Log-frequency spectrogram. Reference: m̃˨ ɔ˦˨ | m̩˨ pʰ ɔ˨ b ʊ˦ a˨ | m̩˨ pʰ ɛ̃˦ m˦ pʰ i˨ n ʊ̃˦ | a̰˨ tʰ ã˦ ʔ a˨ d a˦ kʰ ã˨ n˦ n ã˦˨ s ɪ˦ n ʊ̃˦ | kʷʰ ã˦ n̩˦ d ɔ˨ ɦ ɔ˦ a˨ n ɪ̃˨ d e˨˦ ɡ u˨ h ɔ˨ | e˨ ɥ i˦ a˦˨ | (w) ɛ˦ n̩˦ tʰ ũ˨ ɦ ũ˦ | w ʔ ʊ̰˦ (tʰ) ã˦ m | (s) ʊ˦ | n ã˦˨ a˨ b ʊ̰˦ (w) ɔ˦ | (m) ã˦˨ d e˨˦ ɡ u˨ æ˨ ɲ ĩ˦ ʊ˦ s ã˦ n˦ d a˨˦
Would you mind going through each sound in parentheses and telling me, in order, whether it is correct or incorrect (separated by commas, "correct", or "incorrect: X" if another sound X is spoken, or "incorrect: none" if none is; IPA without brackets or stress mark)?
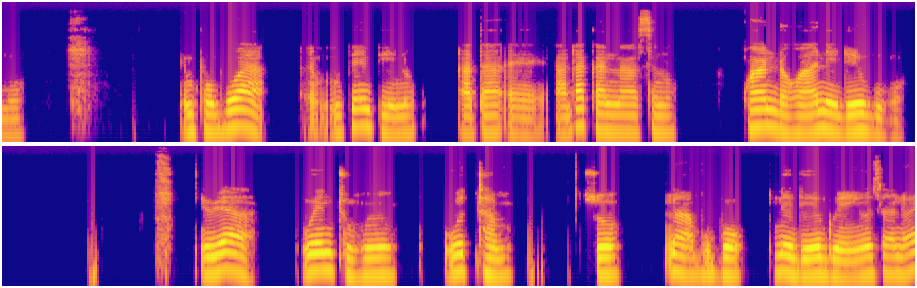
correct, correct, correct, incorrect: b, incorrect: n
